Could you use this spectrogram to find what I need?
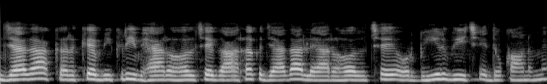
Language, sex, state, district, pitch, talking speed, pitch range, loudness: Maithili, female, Bihar, Supaul, 215 Hz, 185 wpm, 200-230 Hz, -18 LUFS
